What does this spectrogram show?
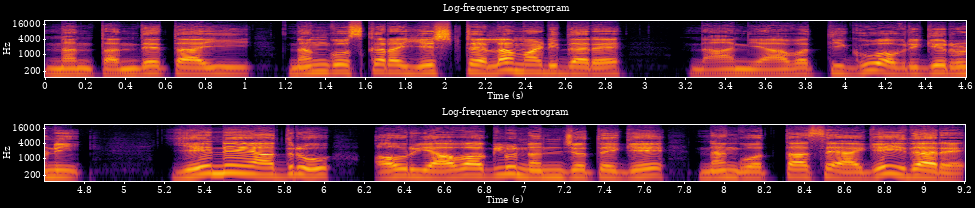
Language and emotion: Kannada, happy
